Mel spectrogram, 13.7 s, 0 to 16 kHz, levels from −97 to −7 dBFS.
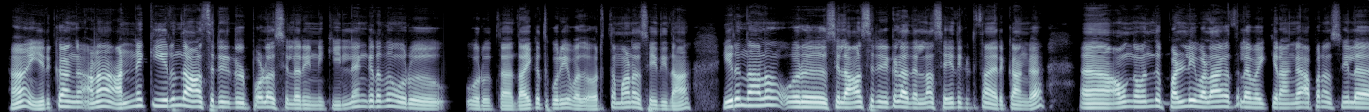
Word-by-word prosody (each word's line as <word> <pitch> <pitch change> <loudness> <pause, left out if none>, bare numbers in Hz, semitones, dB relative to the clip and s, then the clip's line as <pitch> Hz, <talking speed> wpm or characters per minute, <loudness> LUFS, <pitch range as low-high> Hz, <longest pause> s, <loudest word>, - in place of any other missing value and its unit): ஆ - - +4 0.3
இருக்காங்க, 170 +6 0
ஆனா 175 - +4 0.2
அன்னைக்கு 200 +8 -2
இருந்த 220 +2 -1
ஆசிரியர்கள் 165 -4 -1
போல 165 0 +1
சிலர் 130 -2 -2
இன்னைக்கு 115 0 -9
இல்லைங்கிறதும், 185 +5 -3
ஒரு, 140 -3 0 0.6
ஒரு 110 -2 -2
த - - 0 0.2
தயக்கத்துக்குரிய 135 +3 0
வ - - +1
வருத்தமான 155 +8 -2
செய்திதான். 110 -1 -1 0.4
இருந்தாலும் 225 +2 +2 0.2
ஒரு 170 0 +4 0.3
சில 160 - +1
ஆசிரியர்கள் 170 0 +1
அதெல்லாம் 150 0 -2
செய்துக்கிட்டு 150 0 -4
தான் 140 -5 +3
இருக்காங்க. 120 -1 -2 0.5
அ - - +5 0.3
அவுங்க 175 +3 +1
வந்து 190 +2 -2
பள்ளி 180 +5 +4
வளாகத்தில 170 -1 +2
வைக்கிறாங்க. 145 +1 -2
அப்புறம் 170 -3 -5
சில 165 0 -2
160 Hz, 145 wpm, -22 LUFS, 140-180 Hz, 0.6 s, அ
